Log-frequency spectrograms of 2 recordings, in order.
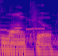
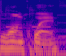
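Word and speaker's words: Lon'qu: It's pronounced Long Ku. And I remember when I was a kid, I saw that, I'm like, his name was Long Kui. For, like, years, I thought his name was that.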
